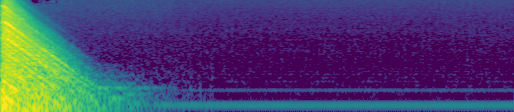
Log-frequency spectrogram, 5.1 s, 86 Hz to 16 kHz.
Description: tape_slow4
252basics halt porta roland screech slow stop tape sound effect free sound royalty free Memes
